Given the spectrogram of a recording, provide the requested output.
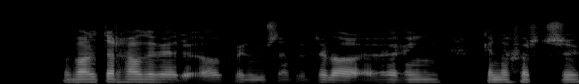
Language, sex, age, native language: Icelandic, male, 13, Polish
